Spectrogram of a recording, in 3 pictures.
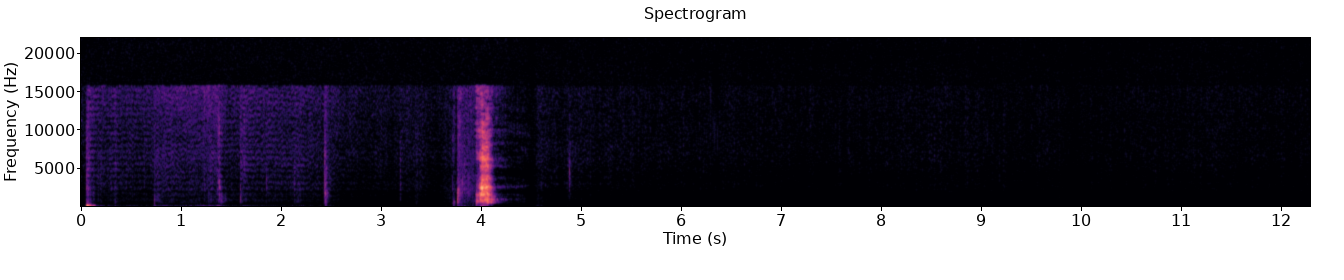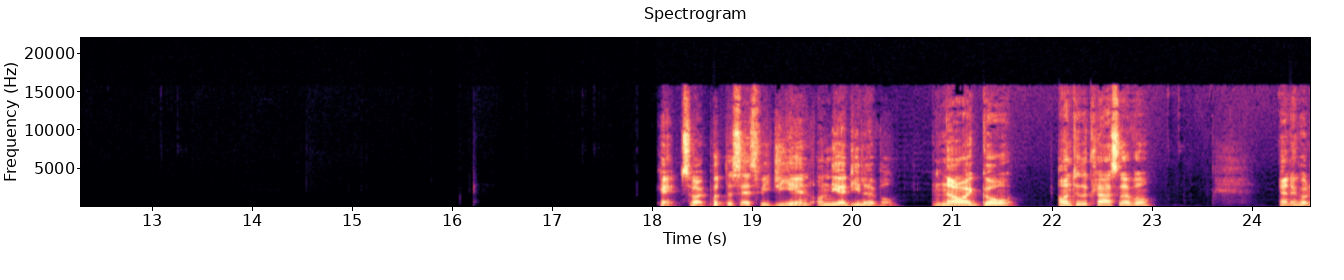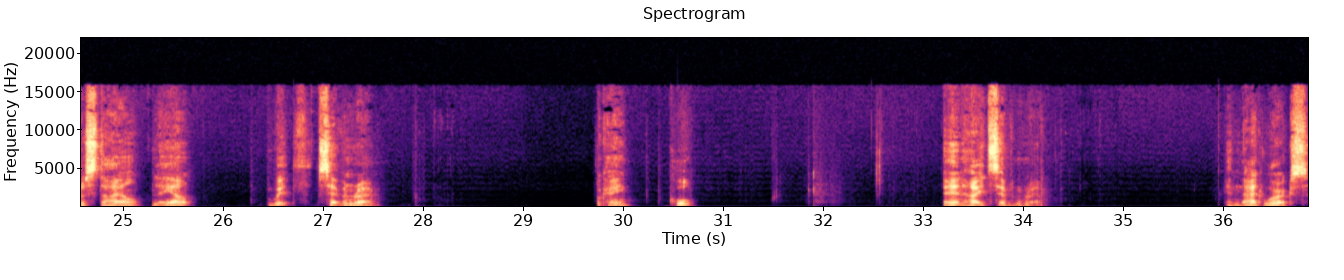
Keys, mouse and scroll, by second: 13.1 click, 17.3 click, 22.1 click, 23.2 click, 24.3 click, 25.3 click, 26.9 click, 27.6-28.8 typing, 31.0-31.3 scroll down 2, 33.5 click, 34.1-35.2 typing.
